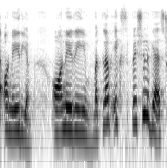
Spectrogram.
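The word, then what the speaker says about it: honorarium: या कुछ भी, या ऑनरेरियम। ऑनरेरियम में एच साइलेंट है, सबको पता होगा प्रोनाउंस करना ऑनरेरियम।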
